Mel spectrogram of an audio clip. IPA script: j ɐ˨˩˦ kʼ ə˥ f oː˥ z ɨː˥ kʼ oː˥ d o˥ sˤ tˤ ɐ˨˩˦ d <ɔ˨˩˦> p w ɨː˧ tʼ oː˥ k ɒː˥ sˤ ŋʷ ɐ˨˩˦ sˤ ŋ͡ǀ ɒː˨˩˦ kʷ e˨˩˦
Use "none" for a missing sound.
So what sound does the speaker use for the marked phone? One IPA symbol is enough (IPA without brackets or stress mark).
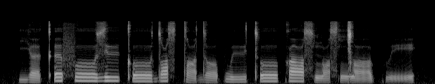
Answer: ɔ˨˩˦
